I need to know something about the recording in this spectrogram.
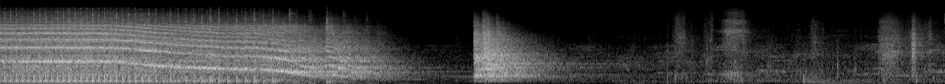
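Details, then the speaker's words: Racing lawn mower test fire in first gear: a loud gear whine drops steadily in pitch as the mower winds down; the transmission is heavily overdriven versus its factory underdriven setup, so it is noisy but not bound up. "the transmission is pretty noisy because it's being way over driven I'm like its factor set up which is way under driven so the transmission is really noisy but it's not bound up"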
